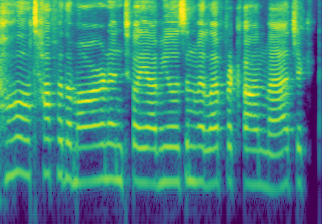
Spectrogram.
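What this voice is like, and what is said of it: Exaggerated leprechaun-style Irish accent. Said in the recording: “a terrible Irish accent. He sounds like an effing leprechaun ... it was not a grounded Irish accent”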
